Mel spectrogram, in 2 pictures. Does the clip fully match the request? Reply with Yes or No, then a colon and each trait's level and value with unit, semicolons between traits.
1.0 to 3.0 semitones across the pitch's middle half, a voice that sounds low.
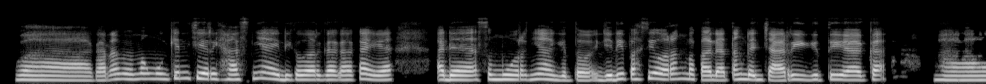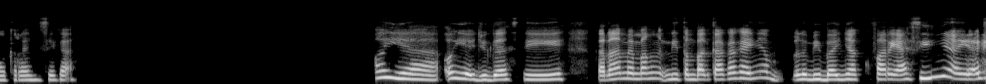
No: narrow, 2.5 semitones; high, 225 Hz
